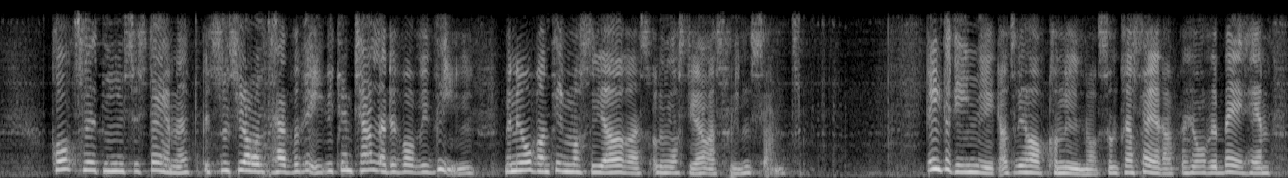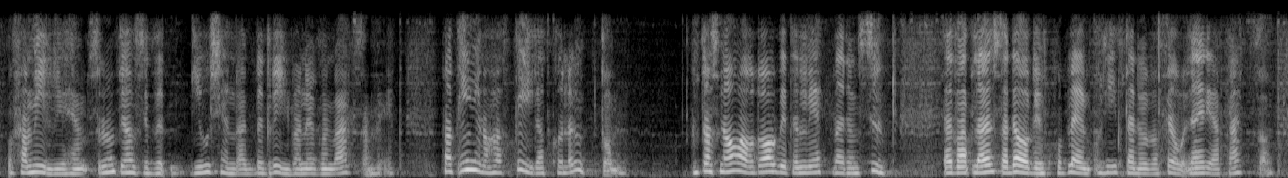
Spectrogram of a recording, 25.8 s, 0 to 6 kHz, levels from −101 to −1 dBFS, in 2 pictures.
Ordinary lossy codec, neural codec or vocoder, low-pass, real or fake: none; codec, 44.1 kHz, 1.7 kbps, Pupu-Codec; 5.4 kHz; fake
